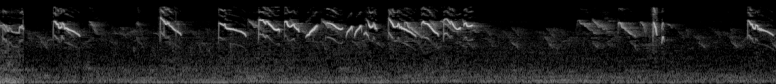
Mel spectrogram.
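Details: Oriental white-eye singing in ngalas style as a lure for other white-eyes: bursts of thin high descending whistles, a busy run mid-clip, separated by quiet gaps.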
